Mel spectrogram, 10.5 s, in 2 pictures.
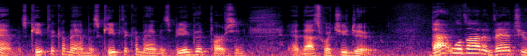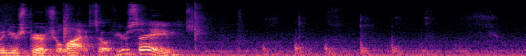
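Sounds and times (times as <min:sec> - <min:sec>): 
speech: 0:00.0 - 0:07.4
marker drawing on a board: 0:07.6 - 0:10.5.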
